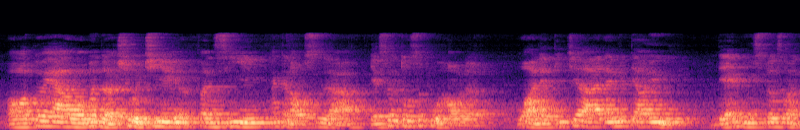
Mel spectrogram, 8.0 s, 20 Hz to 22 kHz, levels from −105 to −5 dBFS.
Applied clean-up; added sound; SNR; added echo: none; none; none; reverberation time 1.0 s.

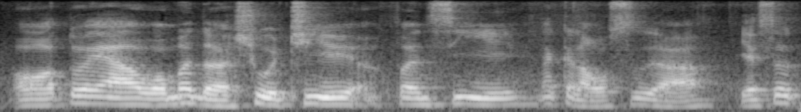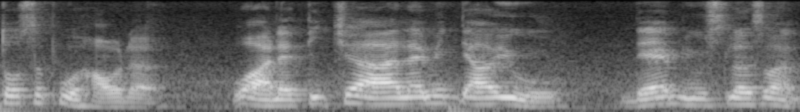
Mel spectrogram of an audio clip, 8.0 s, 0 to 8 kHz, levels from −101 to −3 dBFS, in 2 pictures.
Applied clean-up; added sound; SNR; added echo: none; none; none; none.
